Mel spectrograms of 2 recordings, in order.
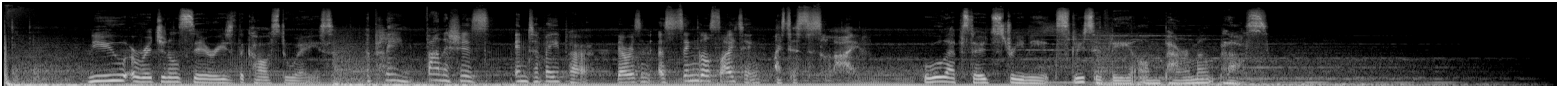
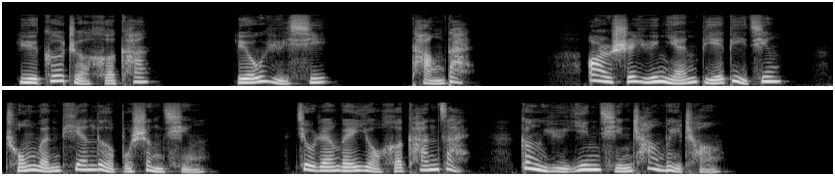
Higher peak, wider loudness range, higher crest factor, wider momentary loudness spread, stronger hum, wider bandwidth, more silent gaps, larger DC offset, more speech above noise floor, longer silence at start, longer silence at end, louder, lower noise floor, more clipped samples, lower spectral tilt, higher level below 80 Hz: second, -8 dBFS vs -2 dBFS; about the same, 4 LU vs 4 LU; about the same, 12 dB vs 14 dB; about the same, 11 LU vs 11 LU; neither; first, 16.5 kHz vs 12 kHz; second, none vs 1.69-2.20 s, 3.48-3.98 s, 4.88-5.38 s, 10.57-11.08 s; neither; about the same, 32 dB vs 35 dB; second, 0 s vs 0.2 s; second, 0.7 s vs 1.15 s; second, -22 LUFS vs -15 LUFS; about the same, -52 dBFS vs -49 dBFS; neither; about the same, -5 dB/octave vs -5 dB/octave; first, -24 dBFS vs -50 dBFS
